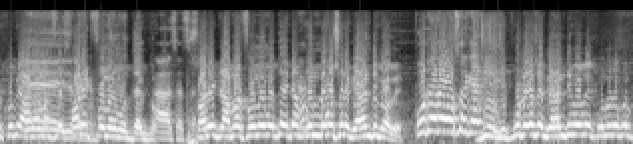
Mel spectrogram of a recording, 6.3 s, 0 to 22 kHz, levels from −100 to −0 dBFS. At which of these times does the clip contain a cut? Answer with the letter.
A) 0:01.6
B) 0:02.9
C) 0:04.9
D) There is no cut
B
